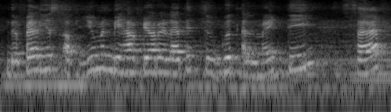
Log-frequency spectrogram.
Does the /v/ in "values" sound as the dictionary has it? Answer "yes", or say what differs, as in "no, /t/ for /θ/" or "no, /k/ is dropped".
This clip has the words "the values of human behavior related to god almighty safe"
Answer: no, /f/ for /v/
